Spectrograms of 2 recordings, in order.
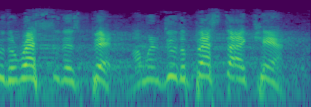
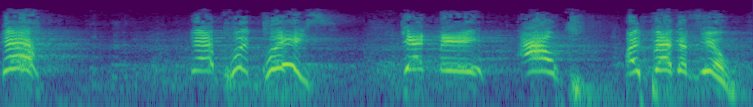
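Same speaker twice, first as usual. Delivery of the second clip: much higher, slow pleading shout; begging gorilla; 8 semitones higher, slower than usual. Retold or imitated. Gorilla begging the lady to free it. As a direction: beg desperately, hammed-up. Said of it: "the thing would be like".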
